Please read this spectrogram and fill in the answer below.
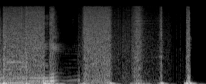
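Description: Outro music mixed with crackling static and glitch noise, choppy and cutting out briefly several times.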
